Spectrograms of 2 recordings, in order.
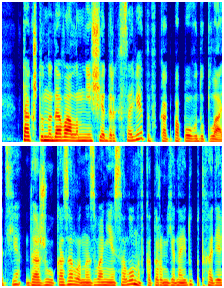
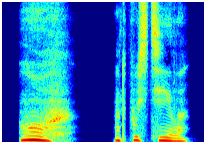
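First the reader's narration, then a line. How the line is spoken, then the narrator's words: Exhaled relief. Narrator (Russian): выдохнула декан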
